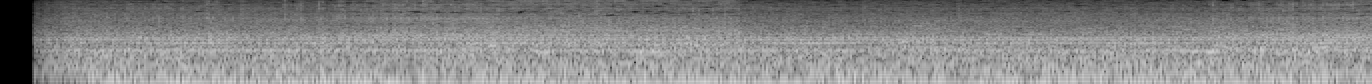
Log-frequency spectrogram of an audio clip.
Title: CAVITATION & AERATION IN GEAR TYPE LUBE OIL PUMP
